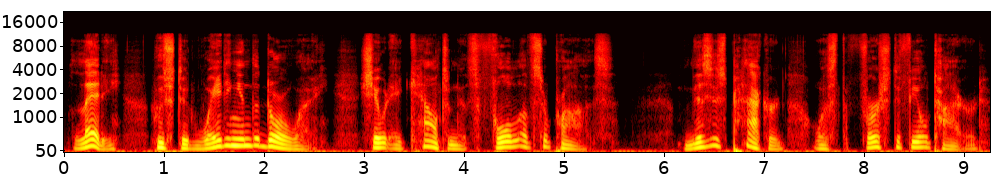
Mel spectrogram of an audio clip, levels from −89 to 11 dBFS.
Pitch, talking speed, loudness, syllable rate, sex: 130 Hz, 135 wpm, -18 LUFS, 4.4 syllables/s, male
